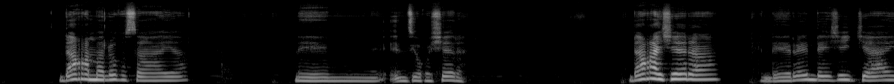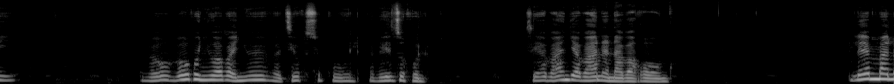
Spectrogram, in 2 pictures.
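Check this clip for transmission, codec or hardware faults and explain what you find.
No transmission, codec or hardware fault turns up anywhere in this speech recording.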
